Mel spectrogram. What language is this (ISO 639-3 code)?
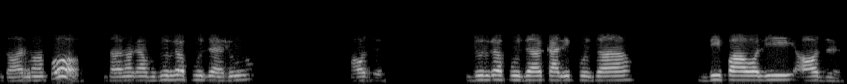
nep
